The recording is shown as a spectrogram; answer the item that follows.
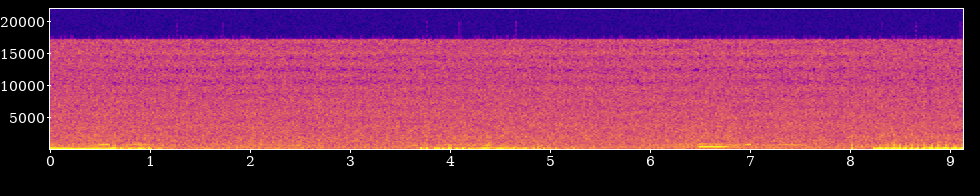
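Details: Louis the cat asleep, snoring and purring: deep rumbling breaths at the start, in the middle and again at the end, separated by quiet pauses, with one faint higher tone near the end.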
